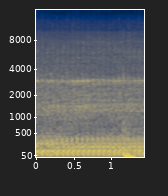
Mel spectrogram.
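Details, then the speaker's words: Street-legal Husqvarna four-stroke motorcycle with the idle turned down low, as it arrived: low, lumpy idle with a light rhythmic clack under the thump before it dies. The ticking is the auto-decompressor, not engine damage. "That is super concerning for a lot of people, and I completely understand why, because it sounds like bad things are happening in the motor. It's not bad things. It is the decompression."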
